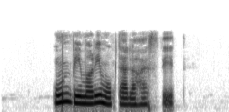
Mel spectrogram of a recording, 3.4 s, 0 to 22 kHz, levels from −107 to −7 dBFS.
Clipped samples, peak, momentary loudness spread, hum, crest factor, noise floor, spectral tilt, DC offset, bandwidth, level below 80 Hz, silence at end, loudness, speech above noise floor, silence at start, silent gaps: under 0.1%; -2 dBFS; 16 LU; none; 14 dB; -85 dBFS; -7.5 dB/octave; under 0.1%; 7.6 kHz; -54 dBFS; 0.85 s; -15 LUFS; 70 dB; 0.8 s; none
